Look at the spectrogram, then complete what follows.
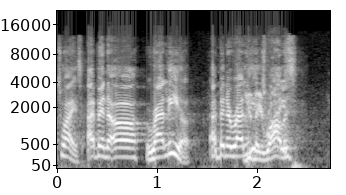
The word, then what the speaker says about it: Raleigh: That That's how you say it. How you say it again? You for real? But it's spelled R A L E I G H.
